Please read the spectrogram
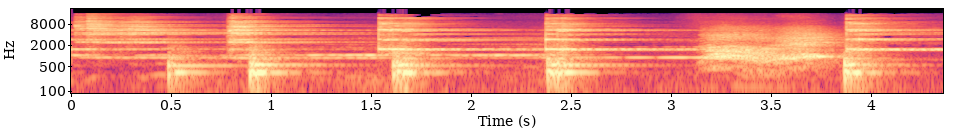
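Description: Gion-bayashi festival music: small brass kane gongs struck in the 'konchikichin' pattern along with drum beats, about seven strikes in an uneven rhythm, each one ringing on. A short noisy rush comes a little after three seconds.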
